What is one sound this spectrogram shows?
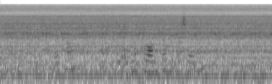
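An electric stand mixer whirs steadily as its whisk beats cream.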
